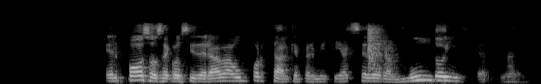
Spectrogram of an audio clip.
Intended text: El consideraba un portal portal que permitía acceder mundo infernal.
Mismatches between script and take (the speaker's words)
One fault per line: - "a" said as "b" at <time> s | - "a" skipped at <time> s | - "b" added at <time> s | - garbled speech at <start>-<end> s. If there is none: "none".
- "pozo se" added at 1.2 s
- "portal" skipped at 2.9 s
- "al" added at 3.9 s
